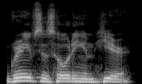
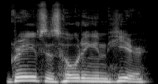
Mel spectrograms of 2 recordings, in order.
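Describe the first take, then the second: Both takes have the same delivery.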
